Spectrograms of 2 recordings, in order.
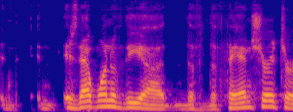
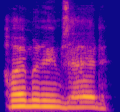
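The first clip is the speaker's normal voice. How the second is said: mock narrator; 5 semitones higher, 5 dB louder than usual. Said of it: "You want me to narrate it for you".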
